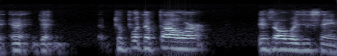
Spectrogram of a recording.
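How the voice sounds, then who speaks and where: A man speaks at a moderate pace in a fairly high, somewhat breathy voice. His intonation is fairly even, and the background is quiet. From Netherlands. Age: 70s. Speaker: taekwondo grandmaster. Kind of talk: interview. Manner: halting, with self-corrections.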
